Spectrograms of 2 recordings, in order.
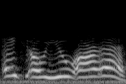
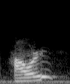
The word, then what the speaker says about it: hours: Now, how do you pronounce H-O-U-R-S? H-O-U-R-S... Oh, Howers? You pronounce it hours.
